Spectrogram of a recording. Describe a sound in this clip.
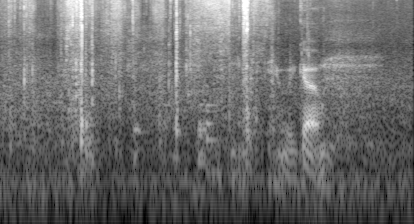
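A heavy battery knocks and scrapes as it is lifted out.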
